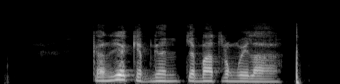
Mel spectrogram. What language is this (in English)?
Thai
